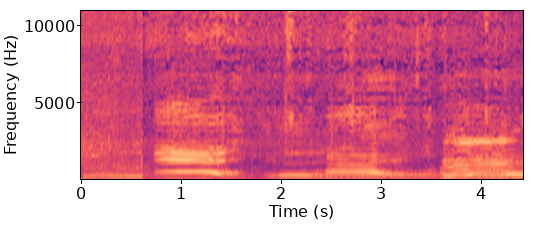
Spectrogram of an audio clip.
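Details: Tame cows running down a green hill while being herded, lowing in three long harmonic moos, each about a second long with rising and falling pitch, separated by short pauses.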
